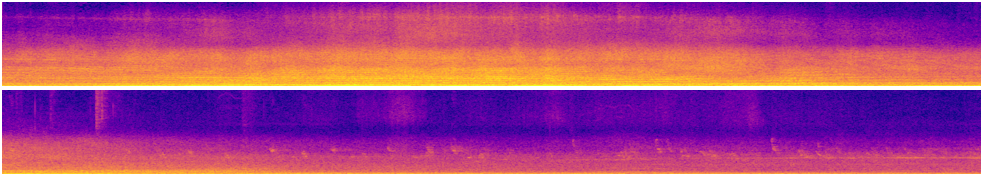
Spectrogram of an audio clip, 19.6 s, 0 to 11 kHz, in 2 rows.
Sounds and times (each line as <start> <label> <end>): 0.0 Aircraft flying through 14.4
0.0 Traffic Sound 18.1
8.3 Birdsong 19.5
